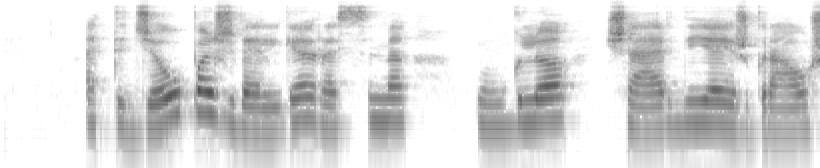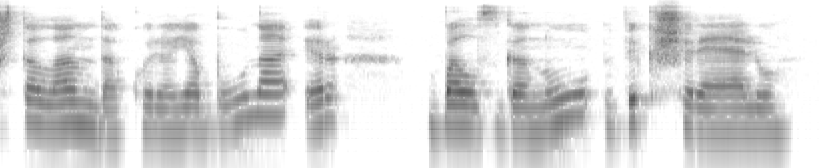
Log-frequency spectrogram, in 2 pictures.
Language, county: Lithuanian, Šiauliai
